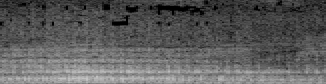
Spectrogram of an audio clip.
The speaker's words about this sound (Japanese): 恐る恐る、うなり声のする方に顔を向けると、とても大きな白い犬が、恐ろしい顔をして、牙をむいているのが見えた。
